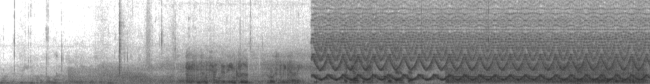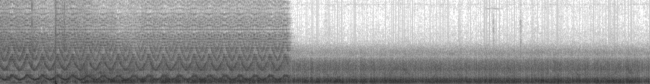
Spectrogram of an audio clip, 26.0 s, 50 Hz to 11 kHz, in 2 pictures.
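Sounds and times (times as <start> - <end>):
steady alert tone: 6.2 - 18.8
electronic siren yelping: 6.2 - 18.9.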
